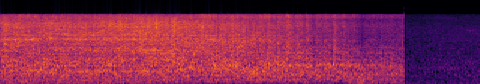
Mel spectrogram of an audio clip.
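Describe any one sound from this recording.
Freight cars rumble and clatter loudly along the rails.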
